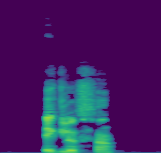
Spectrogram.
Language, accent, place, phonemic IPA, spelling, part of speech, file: French, France, Lyon, /e.ɡlə.fɛ̃/, églefin, noun, LL-Q150 (fra)-églefin.wav
- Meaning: haddock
